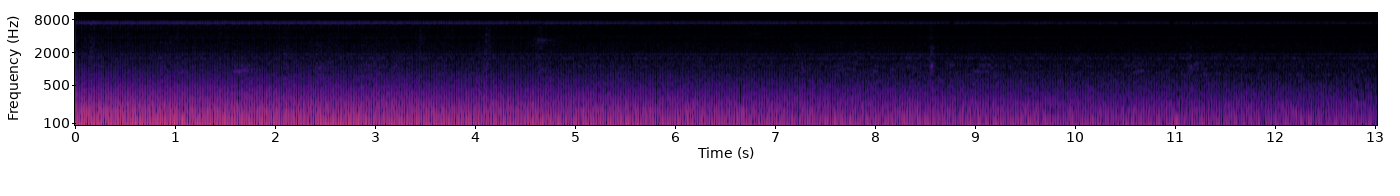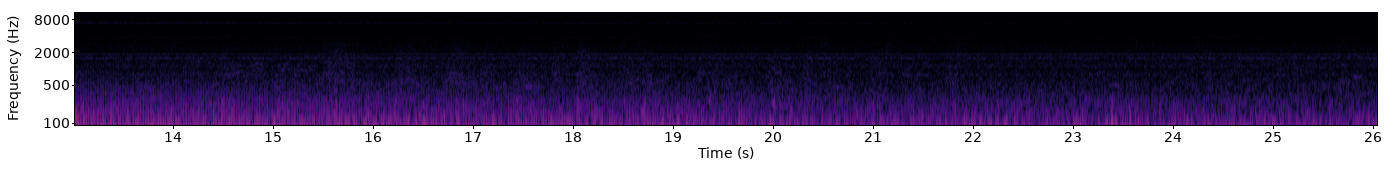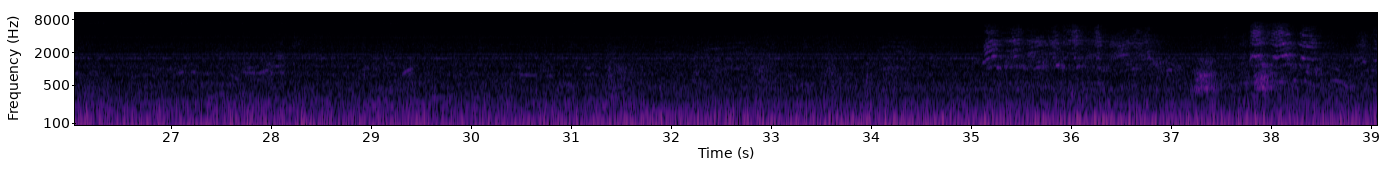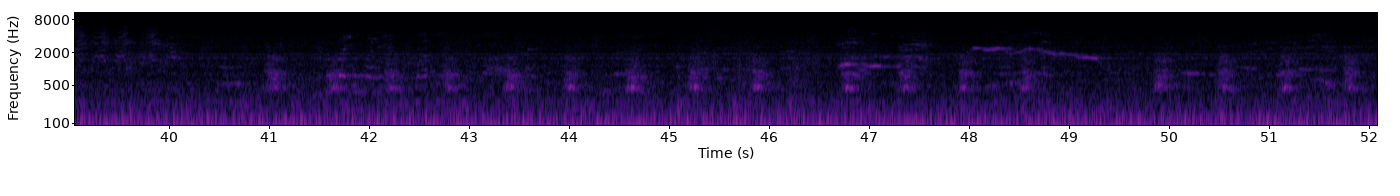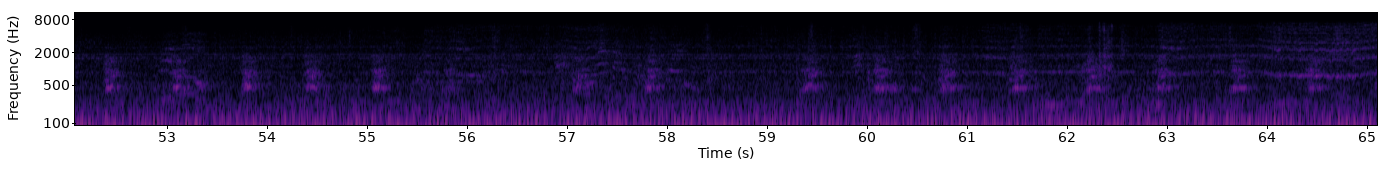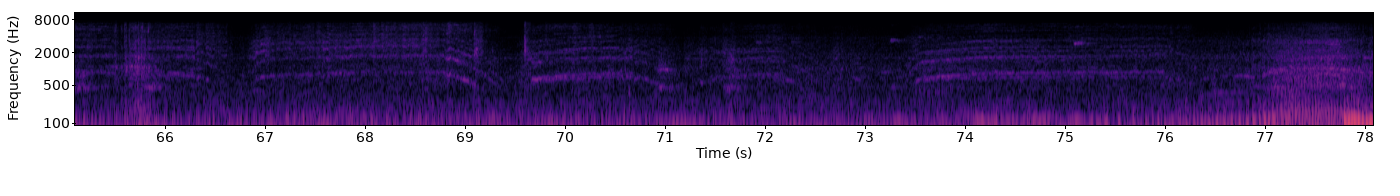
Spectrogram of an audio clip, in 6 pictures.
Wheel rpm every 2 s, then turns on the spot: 0, 0, 0, 0, 0, 0, 0, 0, 0, 0, 0, 0, 0, 0, 0, 0, 0, 0, 0, 0, 0, 0, 0, 0, 0, 0, 0, 0, 0, 0, 0, 0, 0, 0, 0, 0, 0, 0, 0.
none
